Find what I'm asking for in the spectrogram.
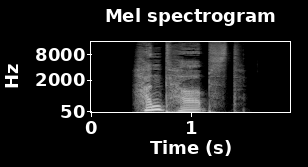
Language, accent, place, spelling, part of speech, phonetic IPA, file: German, Germany, Berlin, handhabst, verb, [ˈhantˌhaːpst], De-handhabst.ogg
- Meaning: second-person singular present of handhaben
